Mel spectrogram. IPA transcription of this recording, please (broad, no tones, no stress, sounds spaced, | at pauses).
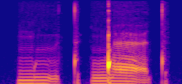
m ɯ t | ŋ͡ǃ æ t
